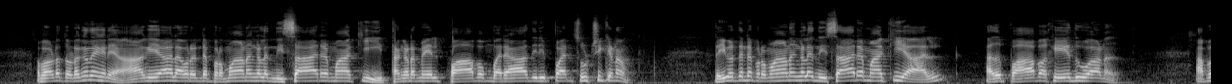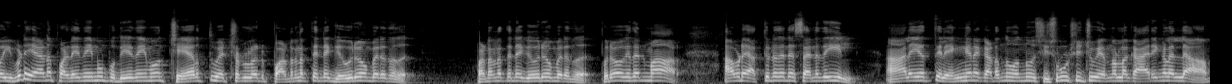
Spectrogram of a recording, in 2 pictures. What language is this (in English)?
Malayalam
